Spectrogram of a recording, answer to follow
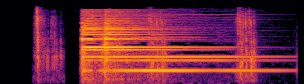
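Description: Click and notification-bell sound effects of a subscribe-button animation: a short click, then a bell-like ding with several ringing tones that slowly fades, and another short click near the end.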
